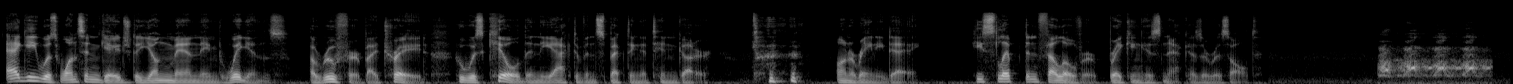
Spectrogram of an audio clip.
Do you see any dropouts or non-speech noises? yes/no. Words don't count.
yes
